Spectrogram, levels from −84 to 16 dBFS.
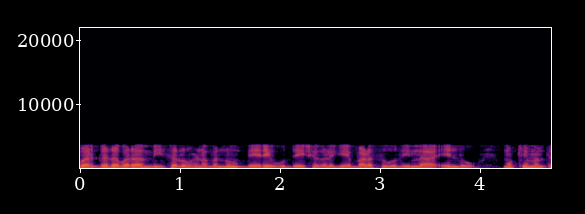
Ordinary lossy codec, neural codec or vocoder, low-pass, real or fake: none; codec, 16 kHz, 4.8 kbps, FACodec; 3.6 kHz; fake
